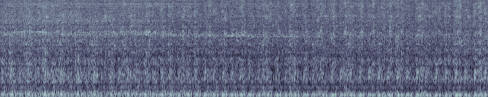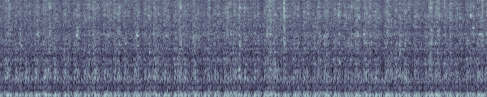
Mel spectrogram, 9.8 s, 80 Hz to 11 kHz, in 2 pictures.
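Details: 1986 Mustang GT 5.0 V8, stock '90 shortblock, B303 cam, ported E7 heads, long-tube headers: deep, loud, lumpy rumble at steady idle with no misfire or knock; runs normally.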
